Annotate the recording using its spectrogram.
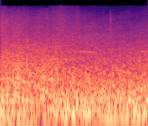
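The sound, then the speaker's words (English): A loud explosion roars, a deep, rumbling blast that stays dense and steady for the full two seconds without fading. No voices are heard. Spanish gunpowder supplies inside a village church explode after a flaming torch lands in them, engulfing the church in a raging fireball. “Seconds later, there's a loud explosion, and the church is engulfed in a raging fireball.”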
